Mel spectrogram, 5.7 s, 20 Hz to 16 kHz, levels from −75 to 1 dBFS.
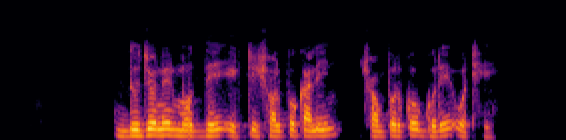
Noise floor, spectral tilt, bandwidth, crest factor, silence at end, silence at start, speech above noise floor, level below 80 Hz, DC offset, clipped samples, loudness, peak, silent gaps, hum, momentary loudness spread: under -90 dBFS; -10 dB/octave; 5.2 kHz; 16 dB; 0.75 s; 1.15 s; over 74 dB; -60 dBFS; under 0.1%; under 0.1%; -17 LUFS; -2 dBFS; none; none; 15 LU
